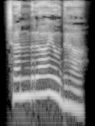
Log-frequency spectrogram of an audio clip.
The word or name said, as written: ಚಂದ್ರಾಯುಧ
